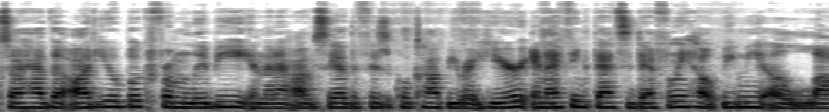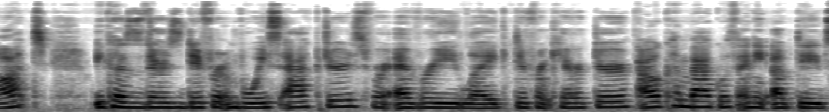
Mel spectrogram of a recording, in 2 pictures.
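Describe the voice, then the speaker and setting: A young woman talking straight to camera in a loose, chatty way, her voice sitting a little low. She rambles from one thought to the next and leans on filler words as she goes. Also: dark tone. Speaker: book vlogger. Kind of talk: casual chat to camera.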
